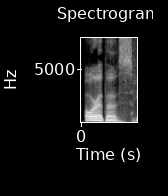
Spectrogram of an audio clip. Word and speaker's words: Ouroboros: Ouroboros.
